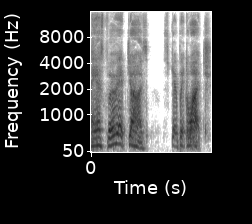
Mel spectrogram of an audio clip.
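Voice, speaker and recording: The speaker uses a put-on character voice. It is raspy and fairly high in pitch. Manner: energetic, exclaiming.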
